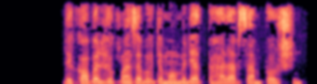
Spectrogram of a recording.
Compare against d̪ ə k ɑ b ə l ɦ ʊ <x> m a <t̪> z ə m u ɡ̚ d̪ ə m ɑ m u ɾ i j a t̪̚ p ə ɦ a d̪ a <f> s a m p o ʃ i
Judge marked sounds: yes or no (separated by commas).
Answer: no, yes, yes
